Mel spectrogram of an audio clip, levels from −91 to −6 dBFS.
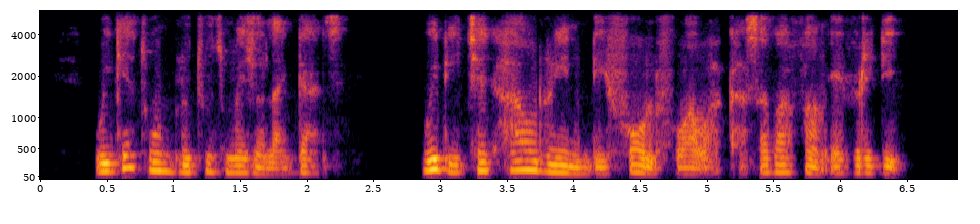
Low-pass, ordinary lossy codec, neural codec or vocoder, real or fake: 5.4 kHz; Opus, 32 kbps; none; real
